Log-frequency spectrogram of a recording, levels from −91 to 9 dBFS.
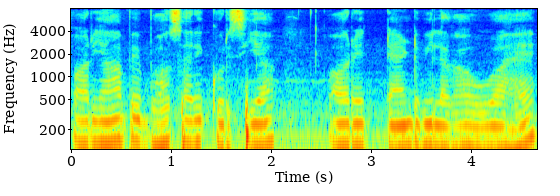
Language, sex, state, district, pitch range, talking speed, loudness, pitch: Hindi, male, Gujarat, Valsad, 110-130 Hz, 165 wpm, -20 LUFS, 120 Hz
